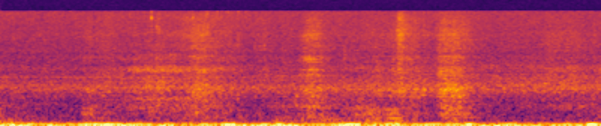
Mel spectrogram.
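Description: Small wood lathe running with a steady low hum, while a micro turning tool scrapes faintly and intermittently at a spinning cherry handle.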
